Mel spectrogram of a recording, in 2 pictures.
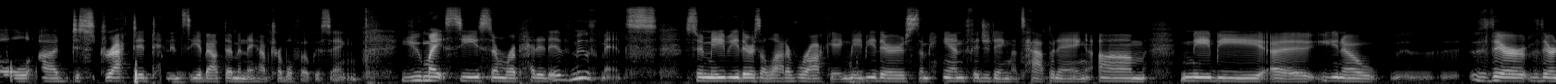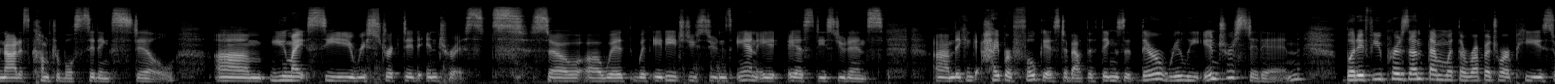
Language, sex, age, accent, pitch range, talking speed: English, female, 30-49, American, 160-240 Hz, 150 wpm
